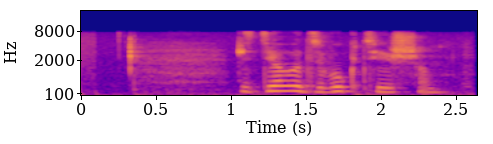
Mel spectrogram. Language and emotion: Russian, neutral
